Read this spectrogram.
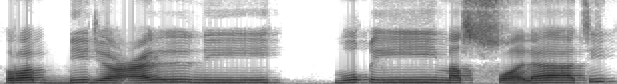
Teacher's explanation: قاف کی کسرہ کے ساتھ یا مدہ پڑھنی ہے جس کو ہم 2 کاؤنٹ سٹریچ کریں گے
